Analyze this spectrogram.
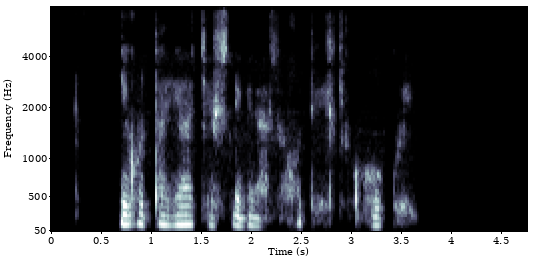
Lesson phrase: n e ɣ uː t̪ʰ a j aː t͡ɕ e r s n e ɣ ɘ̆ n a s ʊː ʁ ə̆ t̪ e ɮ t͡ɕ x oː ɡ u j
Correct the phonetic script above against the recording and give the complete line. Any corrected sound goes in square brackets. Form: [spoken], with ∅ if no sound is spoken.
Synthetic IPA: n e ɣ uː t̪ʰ a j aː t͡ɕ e r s n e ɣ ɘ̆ n a s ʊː [χ] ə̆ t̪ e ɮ t͡ɕ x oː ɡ u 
